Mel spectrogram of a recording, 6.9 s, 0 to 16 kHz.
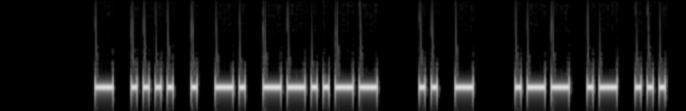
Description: Morse code, heard as a keyed tone, about 20 wpm, 700 Hz. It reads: THEN, IT WAS
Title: Sentences from Top 1000 Words - Review Part 1 - 20wpm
